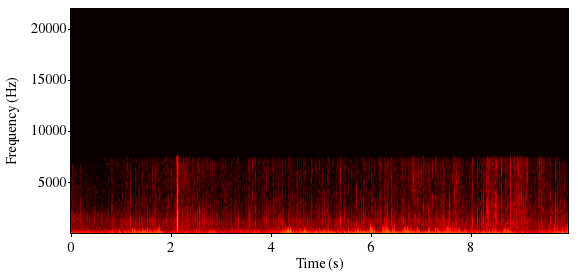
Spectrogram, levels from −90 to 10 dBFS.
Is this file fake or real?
real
